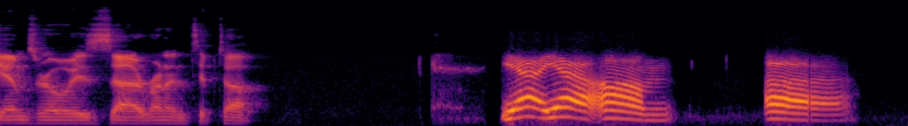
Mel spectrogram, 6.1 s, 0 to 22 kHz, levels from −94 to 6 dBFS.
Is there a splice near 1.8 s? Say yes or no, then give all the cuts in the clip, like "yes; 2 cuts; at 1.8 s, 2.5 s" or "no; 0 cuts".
no; 0 cuts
